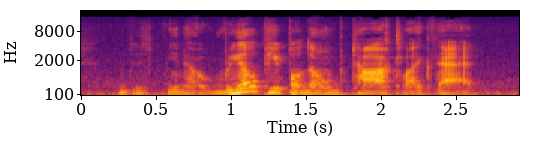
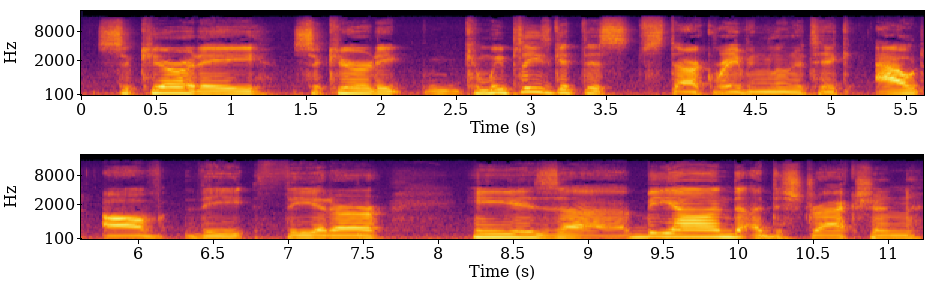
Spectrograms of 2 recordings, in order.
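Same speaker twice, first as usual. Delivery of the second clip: louder, higher call for security; 4 semitones higher, 6 dB louder than usual. Acted. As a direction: shout for the guards, exasperated. Host calls security on intruder.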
